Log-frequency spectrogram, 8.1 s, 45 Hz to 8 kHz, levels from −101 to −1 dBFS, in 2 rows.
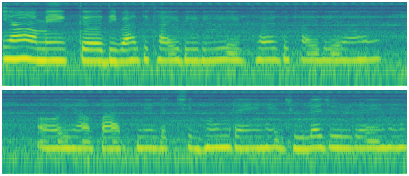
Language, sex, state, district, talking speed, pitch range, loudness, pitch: Hindi, female, Bihar, Saran, 190 wpm, 210-230 Hz, -17 LUFS, 225 Hz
